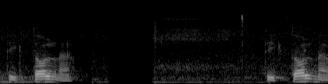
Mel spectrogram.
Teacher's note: vean aquí el acento está en la o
